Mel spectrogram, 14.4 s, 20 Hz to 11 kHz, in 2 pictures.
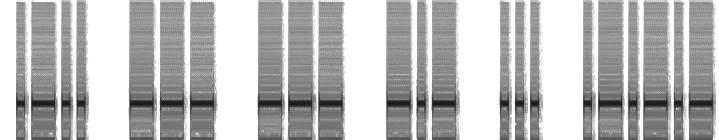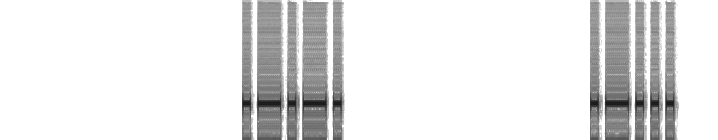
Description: Morse code, heard as a keyed tone, about 16 wpm, spaced as for 11 wpm, 800 Hz. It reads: LOOKS. <AR> <AS>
